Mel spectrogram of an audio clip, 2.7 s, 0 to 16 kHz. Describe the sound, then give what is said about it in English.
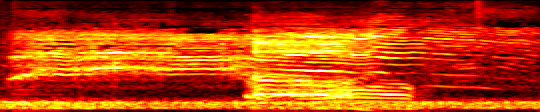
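A 5-year-old child screams loudly and continuously in high, strained bursts on a three-hour flight, sharpening into a shriller wail midway, over the steady low droning hum of the airplane cabin. “That's not even crying. That's screaming.”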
